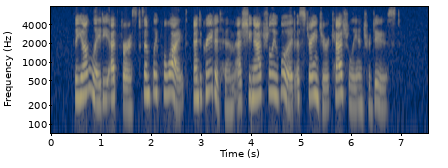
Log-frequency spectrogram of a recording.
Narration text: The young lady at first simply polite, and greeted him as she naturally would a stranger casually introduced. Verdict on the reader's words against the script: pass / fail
pass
